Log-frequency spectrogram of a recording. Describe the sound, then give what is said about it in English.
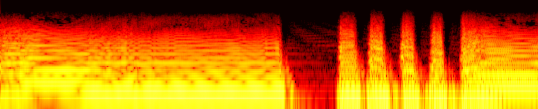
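A Moog Voyager synthesizer plays alone next door: a loud, buzzy, harmonically rich low note sustained for several seconds, a short break, then a quick run of pulsing repeated notes before the tone holds again. “Actually, that was the Voyager next door.”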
